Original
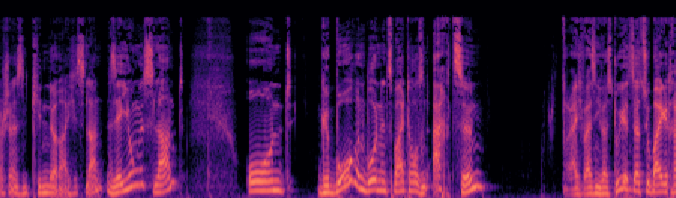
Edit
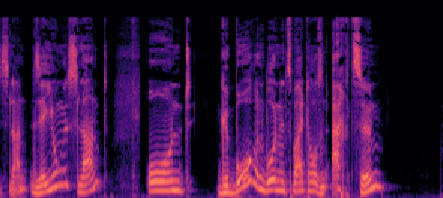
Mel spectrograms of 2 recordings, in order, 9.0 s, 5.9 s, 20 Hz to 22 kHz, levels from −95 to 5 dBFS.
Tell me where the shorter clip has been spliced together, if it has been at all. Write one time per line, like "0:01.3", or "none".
0:01.8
